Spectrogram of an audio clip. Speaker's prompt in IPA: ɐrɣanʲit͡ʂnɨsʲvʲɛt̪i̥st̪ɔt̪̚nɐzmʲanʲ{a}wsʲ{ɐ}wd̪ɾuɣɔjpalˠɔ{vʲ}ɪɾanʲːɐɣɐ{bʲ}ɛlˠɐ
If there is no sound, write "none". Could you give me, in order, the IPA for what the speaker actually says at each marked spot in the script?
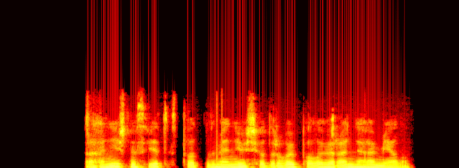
i, ɐ, vʲ, mʲ

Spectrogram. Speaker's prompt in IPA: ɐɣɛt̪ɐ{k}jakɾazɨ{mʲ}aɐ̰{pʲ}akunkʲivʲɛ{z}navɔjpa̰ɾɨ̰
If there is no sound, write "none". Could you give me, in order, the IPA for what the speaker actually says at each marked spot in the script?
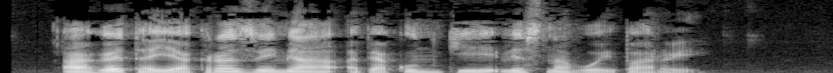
none, mʲ, pʲ, s

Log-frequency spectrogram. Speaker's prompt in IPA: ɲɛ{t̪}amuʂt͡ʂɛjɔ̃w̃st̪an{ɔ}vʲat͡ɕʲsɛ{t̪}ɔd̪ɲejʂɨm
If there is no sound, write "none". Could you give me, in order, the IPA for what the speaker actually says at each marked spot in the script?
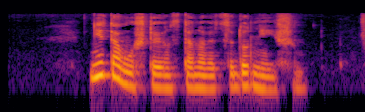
t̪, ɔ, d̪

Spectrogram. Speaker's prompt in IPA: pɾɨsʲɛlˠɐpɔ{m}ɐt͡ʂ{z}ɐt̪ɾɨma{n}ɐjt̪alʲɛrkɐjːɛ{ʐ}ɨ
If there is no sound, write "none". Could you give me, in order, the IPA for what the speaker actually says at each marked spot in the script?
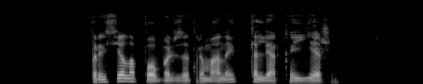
b, z, n, ʐ

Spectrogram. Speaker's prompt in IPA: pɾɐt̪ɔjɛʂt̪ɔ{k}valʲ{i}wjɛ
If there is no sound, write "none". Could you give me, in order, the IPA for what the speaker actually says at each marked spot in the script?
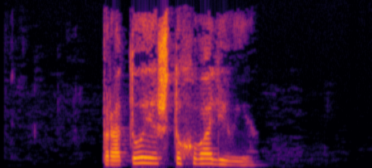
x, i

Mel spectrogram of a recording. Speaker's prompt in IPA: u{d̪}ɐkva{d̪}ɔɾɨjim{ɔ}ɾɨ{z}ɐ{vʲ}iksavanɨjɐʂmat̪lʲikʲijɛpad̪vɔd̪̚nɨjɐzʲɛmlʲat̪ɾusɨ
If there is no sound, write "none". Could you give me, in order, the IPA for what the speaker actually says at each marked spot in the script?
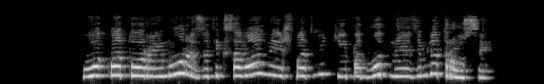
none, t̪, ɔ, z, fʲ

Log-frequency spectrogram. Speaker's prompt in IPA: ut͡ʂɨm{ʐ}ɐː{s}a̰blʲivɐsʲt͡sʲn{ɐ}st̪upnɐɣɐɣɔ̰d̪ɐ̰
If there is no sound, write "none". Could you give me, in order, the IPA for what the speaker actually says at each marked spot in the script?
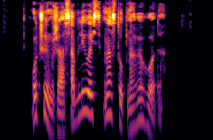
ʐ, s, a

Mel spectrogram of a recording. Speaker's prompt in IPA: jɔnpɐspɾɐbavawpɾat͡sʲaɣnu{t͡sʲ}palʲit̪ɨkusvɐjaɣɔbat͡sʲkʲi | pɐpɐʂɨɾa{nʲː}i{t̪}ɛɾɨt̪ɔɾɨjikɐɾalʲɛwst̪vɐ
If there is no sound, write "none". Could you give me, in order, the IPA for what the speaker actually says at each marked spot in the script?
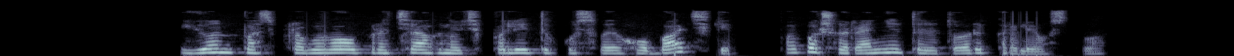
t͡sʲ, nʲː, t̪

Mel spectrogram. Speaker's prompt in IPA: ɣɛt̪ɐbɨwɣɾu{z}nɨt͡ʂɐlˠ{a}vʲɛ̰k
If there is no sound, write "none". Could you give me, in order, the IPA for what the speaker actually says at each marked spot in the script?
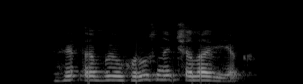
z, a

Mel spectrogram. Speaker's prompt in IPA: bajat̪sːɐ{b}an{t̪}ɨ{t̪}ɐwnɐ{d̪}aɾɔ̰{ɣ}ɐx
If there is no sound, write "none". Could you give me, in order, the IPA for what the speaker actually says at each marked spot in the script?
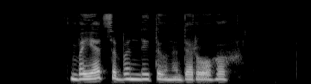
b, d̪, t̪, d̪, ɣ

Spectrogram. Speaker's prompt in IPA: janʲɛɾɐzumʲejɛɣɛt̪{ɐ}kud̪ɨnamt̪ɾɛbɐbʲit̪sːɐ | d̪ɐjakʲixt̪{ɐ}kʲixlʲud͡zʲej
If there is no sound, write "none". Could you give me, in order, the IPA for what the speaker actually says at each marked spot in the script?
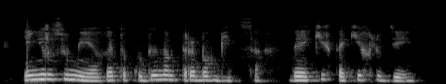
ɐ, a

